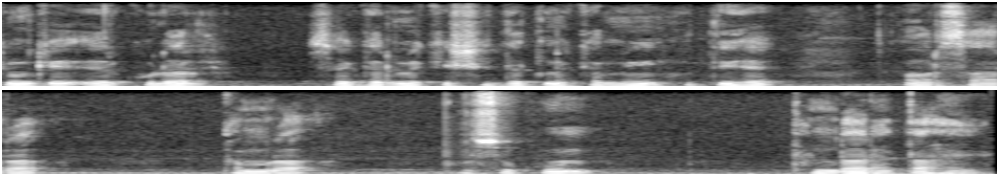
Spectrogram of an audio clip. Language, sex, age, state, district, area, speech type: Urdu, male, 45-60, Telangana, Hyderabad, urban, spontaneous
